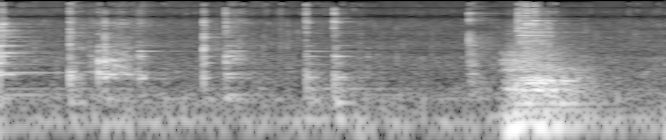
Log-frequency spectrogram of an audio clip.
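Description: Chopped capsicum tossed into a hot pan and stirred, with a series of sharp scraping and stirring clicks over a low sizzle, ending in a louder burst of frying.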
